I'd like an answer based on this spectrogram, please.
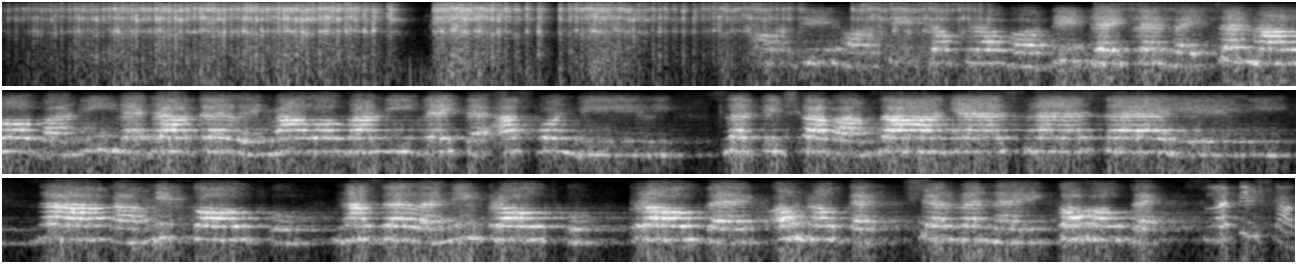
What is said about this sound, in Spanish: Según la tradición, las matracas deben sonar el Jueves Santo, cuando las campanas se callan en señal de duelo.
